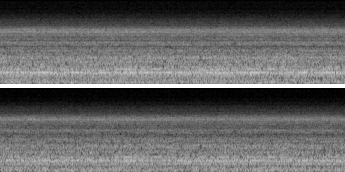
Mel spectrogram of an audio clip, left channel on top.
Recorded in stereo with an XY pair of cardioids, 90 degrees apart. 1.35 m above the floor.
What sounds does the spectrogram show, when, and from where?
0.0 s a fan: 35° left, 3.5 m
